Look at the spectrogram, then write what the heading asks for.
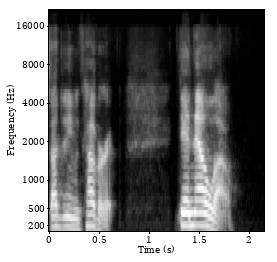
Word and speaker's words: Danelo: didn't even cover it danelo that's it danelo not Daniel whatever danelo um so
